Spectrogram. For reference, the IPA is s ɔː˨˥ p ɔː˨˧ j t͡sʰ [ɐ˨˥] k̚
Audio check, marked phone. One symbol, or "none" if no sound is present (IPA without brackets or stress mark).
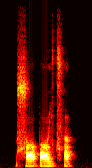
ɐ˧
